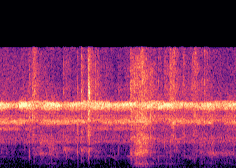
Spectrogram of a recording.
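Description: A steady, high-pitched chorus of insects trilling in the vegetation, with one soft scuff about one and a half seconds in.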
